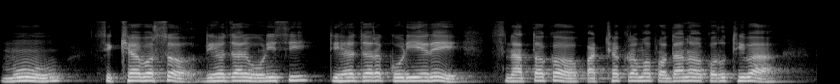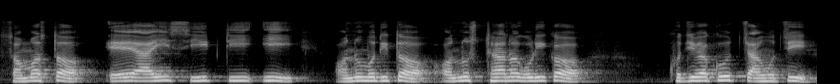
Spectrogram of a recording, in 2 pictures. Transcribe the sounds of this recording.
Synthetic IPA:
mũ | sikʰːjabɔɾsɔd̪wijɦɔd͡ʒaɾɔuɽ̃isid̪wiɦɔd͡ʒaɾɔkoɽieɾesnat̪ɔkɔpaʈʰjɔkɾɔmɔpɾɔd̪anɔkɔɾut̪ʰiba | sɔmɔst̪ɔeajsiʈiː | ɔnumod̪ʱit̪ɔɔnusʈʰanɔɡuɽikɔ | kʰud͡ʒibakut͡ʃaɦũt͡ʃi

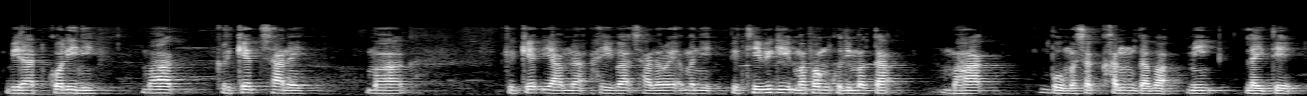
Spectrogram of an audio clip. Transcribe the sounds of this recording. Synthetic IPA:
biɾat̚kolini | mɐɦakːɾiket̚sanɐj | mɐɦak̚ | ɾiket̚jamnɐhɐjbɐsanɐɾojɐmɐnipiɾtʰibiɡimɐpʰɐmkʰudiŋmɐk̚tɐ | mɐɦak̚ | bumɐsɐkʰːɐŋdɐbɐmilɐjte

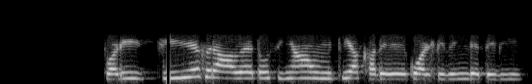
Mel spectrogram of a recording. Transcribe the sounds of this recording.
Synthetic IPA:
t̪ʰʊaːɽiːt͡ʃiːd͡ʒeːkʰəɾaːbɛːt̪oːsɪjãːmɪkiːaːkʰːaːd̪eːkwaːlɪʈiːbɪ̃ŋɖ̪eːt̪eːʋiː

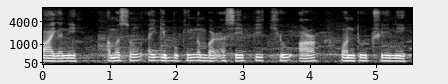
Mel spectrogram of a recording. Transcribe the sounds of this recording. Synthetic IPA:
ajɡɐni | ɐmɐsuŋɐjɡibukiŋnɐmbɐɾʔɐsipikʰjuaɾ | wɐntutʰɾini

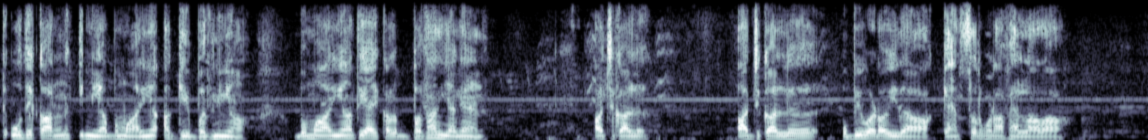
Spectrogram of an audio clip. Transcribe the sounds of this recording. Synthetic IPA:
t̪eːoːd̪eːkaːɾəɳkɪnjãːbɪmaːɾɪjãːʔəɡeːbəd̪nɪjãːbɪmaːɾɪjãːt̪eːəd͡ʒkəlbəd̪ãːd̪ɪjãːɡɛːɳ | əd͡ʒkəl | əd͡ʒkəloːbiːbəɽaːɦoiːd̪aːkɛ̃ːnsəɾbəɽaːpʰɛːlaːd̪aː

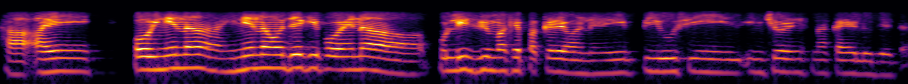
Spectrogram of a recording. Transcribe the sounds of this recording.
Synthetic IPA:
hãʔa̰ɽ̃i | ponenaɦinenaɦud͡ʒek̬ipojenapulis̬bʱimakʰepəkɽeʋanẽipiusiinɕuɾensnakajelud͡ʒet̪a

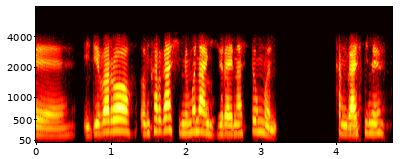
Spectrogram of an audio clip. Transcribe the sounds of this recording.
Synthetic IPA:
eidiβaɾɔɯŋkʰaɾɡasinɯmɯnaŋziɾajnastuŋmɯn | tʰaŋɡasinɯ

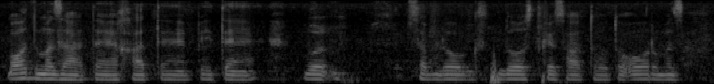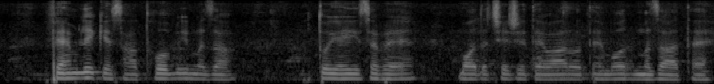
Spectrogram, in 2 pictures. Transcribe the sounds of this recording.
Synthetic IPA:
bɔːt̪̬mɐzaaːt̪aɦɛ̃xʰaːt̪eɦɛ̃piːt̪eɦɛ̃ː | o | sɐbloːɡd̪oːst̪kesaːt̪ʰɦot̪oɔːɾmɐza | fɛːmlikesaːt̪ʰɦobʱimɐza | t̪ojɐɦisɐbɦɛ | bɔːt̪ɐtːʃʰet͡ʃʰet̪eʋaːɾɦoːt̪eɦɛ̃bɔːt̪mɐzaaːt̪aɦɛː

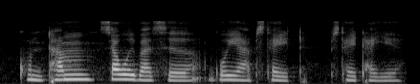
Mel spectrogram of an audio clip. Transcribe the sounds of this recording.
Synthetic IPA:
kʰɔntʰamsawɔjbasɯɡɔjapstʰajt | pstʰajtʰajɯ

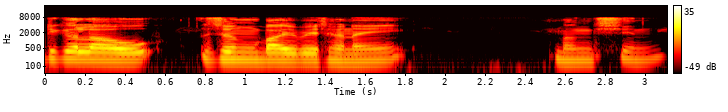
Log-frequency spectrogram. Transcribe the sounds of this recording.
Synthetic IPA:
tikɐlaw | zɯŋbajbejtʰanaj | mɐŋsin

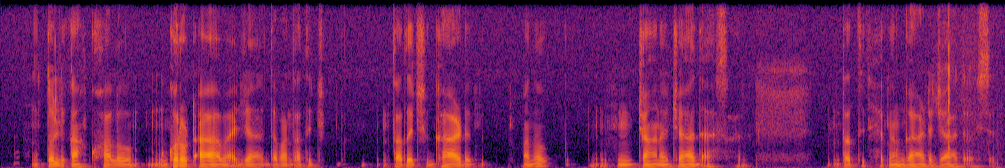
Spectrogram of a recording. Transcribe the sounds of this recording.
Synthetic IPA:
t̪olikãːkʰwaloɡuɾoʈaːba̰d͡ʒaːd̪ɐpant̪ɐt̪ɨt͡ʃʰ | t̪ɐt̪ɨt͡ʃʰɡaːɖ | mɐt̪u | t͡ʃaːnɐd͡ʒaːd̪a̰saː | t̪ɐt̪ɨt̪ʲhekɐnɡaːɖd͡ʒaːd̪o̰si

